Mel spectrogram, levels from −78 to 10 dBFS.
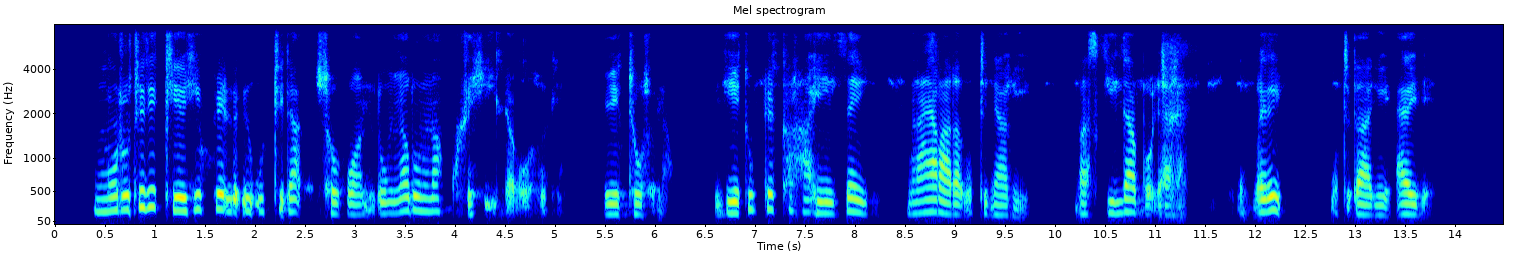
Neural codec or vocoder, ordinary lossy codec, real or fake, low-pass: codec, 16 kHz, 1 kbps, FunCodec, trained on Chinese and English, 50 frames a second; Opus, 24 kbps; fake; 7.2 kHz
